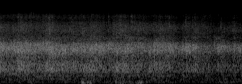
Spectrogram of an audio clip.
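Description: An audience at a lecture on Lincoln applauds, a steady wash of clapping from many hands, moderately distant and even, fading slightly toward the end.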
